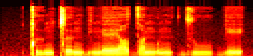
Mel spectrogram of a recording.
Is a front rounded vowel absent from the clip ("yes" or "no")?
yes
